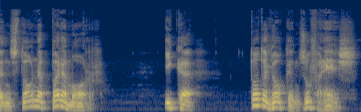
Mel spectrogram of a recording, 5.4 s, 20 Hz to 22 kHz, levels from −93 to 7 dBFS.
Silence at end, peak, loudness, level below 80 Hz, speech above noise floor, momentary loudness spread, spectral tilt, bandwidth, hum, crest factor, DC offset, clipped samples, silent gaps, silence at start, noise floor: 0.1 s; -2 dBFS; -18 LUFS; -52 dBFS; 49 dB; 10 LU; -5.5 dB/octave; 16.5 kHz; none; 18 dB; under 0.1%; under 0.1%; none; 0 s; -67 dBFS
